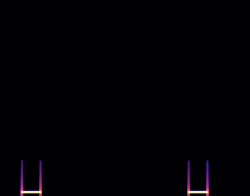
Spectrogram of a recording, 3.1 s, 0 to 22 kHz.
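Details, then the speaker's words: Philips Efficia DFM100 defibrillator/monitor low-priority alarm for a device problem or non-life-threatening condition, e.g. SpO2 non-pulsatile message: two single mid-pitched beeps about two seconds apart. "priority alarms indicate a device problem or non life-threatening condition such as this spo2 non-pulsatile message and they appear in this cyan background and sounds like this"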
